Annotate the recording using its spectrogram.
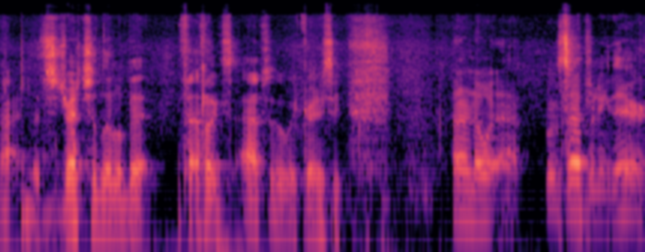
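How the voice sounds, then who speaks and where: Speaking at a moderate pace, a man leaves long, frequent pauses, and his loudness swings widely. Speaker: video editor streamer. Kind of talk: live-streamed editing tutorial. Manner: casual, repetitive muttering.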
